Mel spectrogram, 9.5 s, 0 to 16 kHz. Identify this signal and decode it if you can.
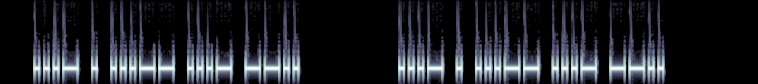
Morse code, heard as a keyed tone, about 21 wpm, 700 Hz. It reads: VE3VZ VE3VZ
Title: DXCC-100 Call Signs - 5 Characters - Repeated 2x - 20wpm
